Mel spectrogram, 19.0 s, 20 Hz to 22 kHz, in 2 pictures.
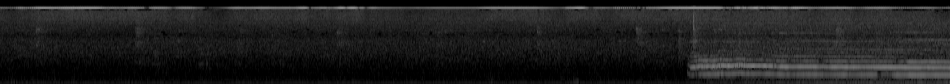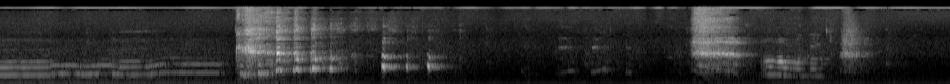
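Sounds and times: cat wailing and yowling: 0:06.9 - 0:11.9.

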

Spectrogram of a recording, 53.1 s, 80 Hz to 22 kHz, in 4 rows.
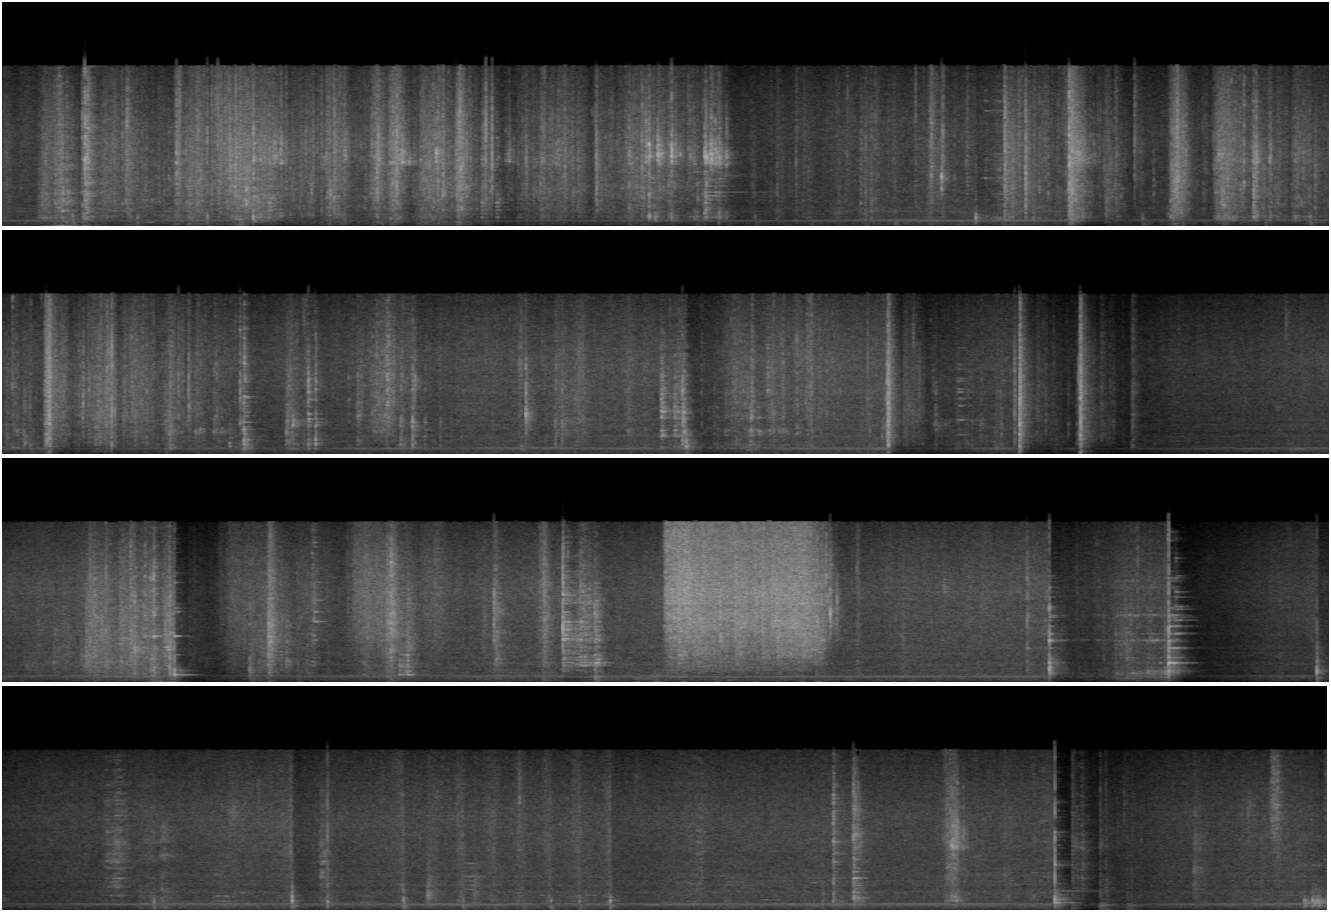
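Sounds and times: utensils and pots clinking: 0:00.0 - 0:17.8, 0:18.4 - 0:24.5, 0:27.4 - 0:35.0, 0:36.7 - 0:38.6, 0:40.7 - 0:41.9, 0:48.0 - 0:53.0
steady hum: 0:00.0 - 0:53.0.

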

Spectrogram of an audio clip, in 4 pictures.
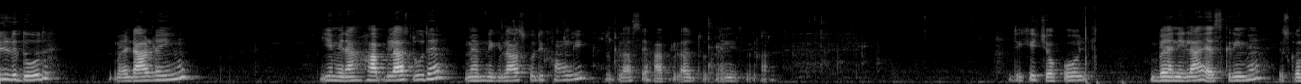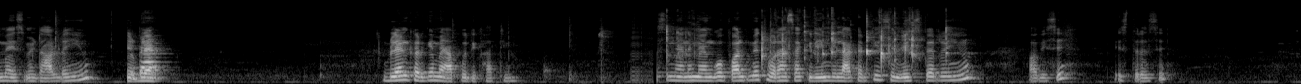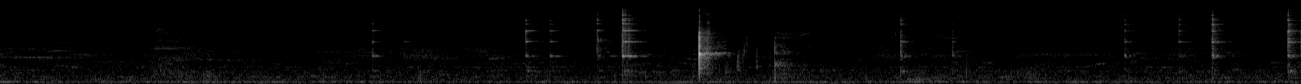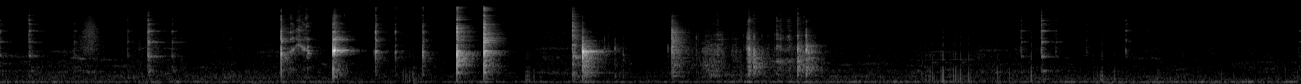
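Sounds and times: metal spoon clinking on glass: 0:29.7 - 0:30.5, 0:31.2 - 0:33.3, 0:36.7 - 0:41.0, 0:49.2 - 0:50.4.

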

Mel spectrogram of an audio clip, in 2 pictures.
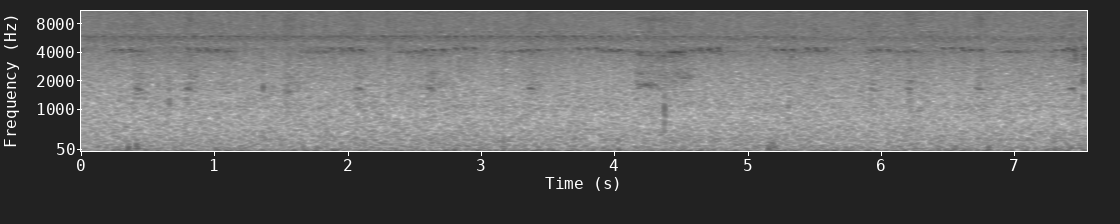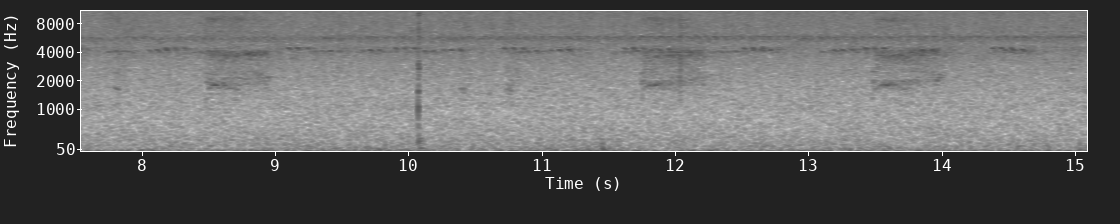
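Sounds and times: pulsing insect trill: 0:00.1 - 0:14.8
crow cawing: 0:08.5 - 0:09.0.

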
